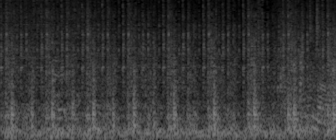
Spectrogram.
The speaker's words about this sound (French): Ok, j'allume le moteur. Moteur allumé.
